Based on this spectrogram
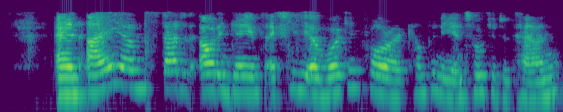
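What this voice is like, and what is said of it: German accent. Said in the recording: “As you can probably tell from the accent, I was born in Germany.”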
